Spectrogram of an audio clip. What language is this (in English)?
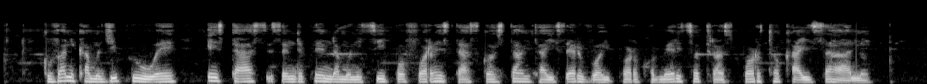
Esperanto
